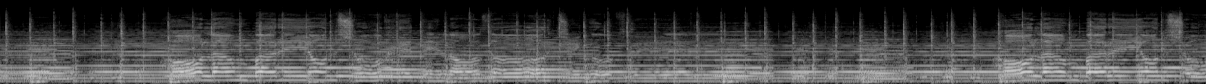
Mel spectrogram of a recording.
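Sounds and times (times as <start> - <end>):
harmonium melody: 0.0 - 12.0
tabla strokes: 0.0 - 12.0.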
